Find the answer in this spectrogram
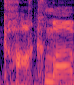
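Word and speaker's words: Chokhmah: I know, I know it's pronounced cockma, but like I I just like chokema.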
